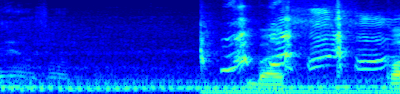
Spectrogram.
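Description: A short pause with a faint steady hum in the background, then about a second in a man's voice comes in, laughing and starting to speak, over a low rumble.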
